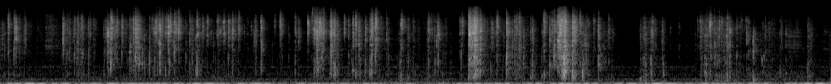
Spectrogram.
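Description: Foil wrapper of a Pokémon card booster pack crinkling and tearing as it is opened by hand, in a run of irregular crackles. The loudest come about three, five and five and a half seconds in.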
